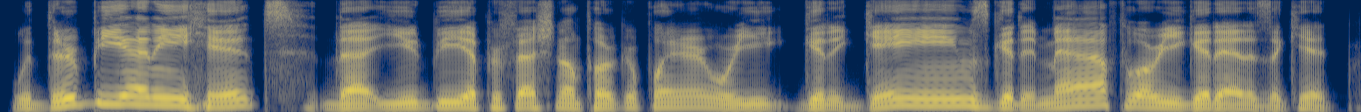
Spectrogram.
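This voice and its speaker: A man's voice: medium pitch, very animated, moderate pace, a bit bright, dry recording, clean studio sound. A man hosting a podcast interview, chatty and giggly, asking long rambling questions. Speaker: podcast host. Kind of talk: casual interview.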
